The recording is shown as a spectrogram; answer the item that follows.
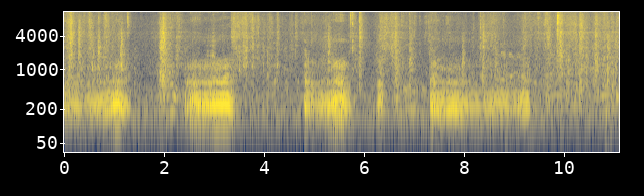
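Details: Pet dog 'talking', imitating human speech in a playful exchange: long, wavering, moan-like vocal bursts with a growly edge, about four drawn-out phrases with pauses between, as a person coaxes it and speaks in the background.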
